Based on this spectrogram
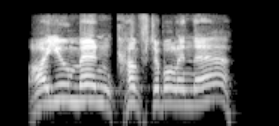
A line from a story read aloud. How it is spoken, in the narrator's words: Locke shouted to be heard above the din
